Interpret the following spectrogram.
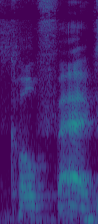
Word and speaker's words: CO.FAX: CO.FAX. Yeah. You hear that's CO.FAX, spitting facts.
